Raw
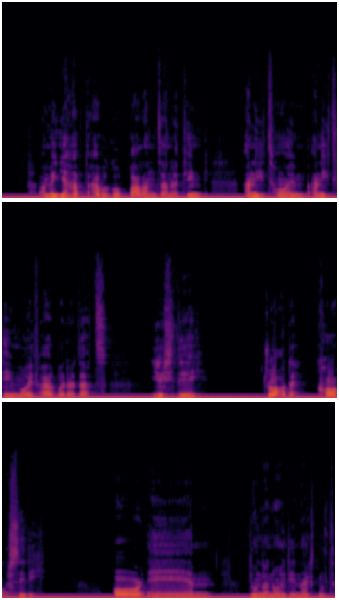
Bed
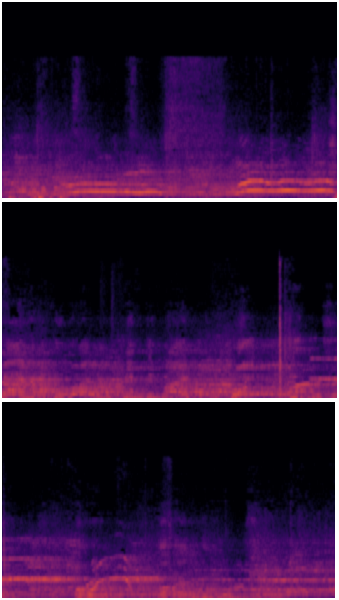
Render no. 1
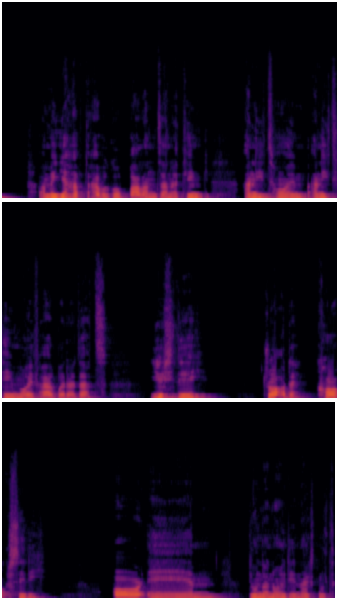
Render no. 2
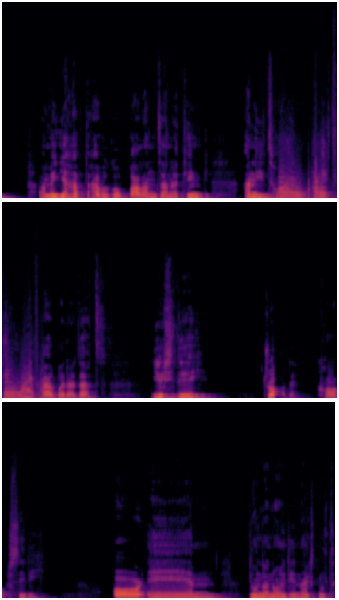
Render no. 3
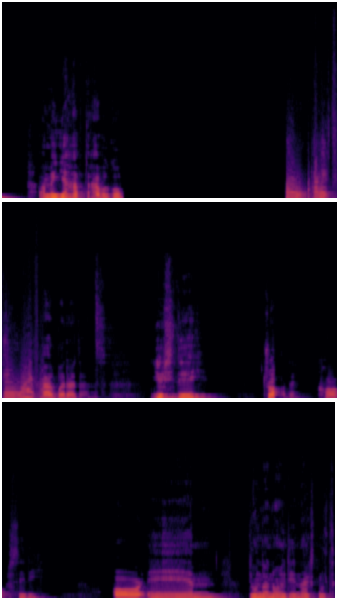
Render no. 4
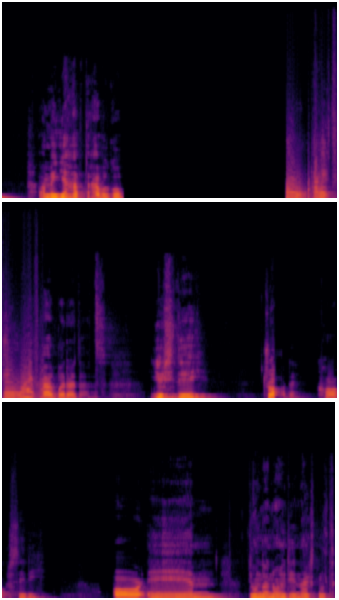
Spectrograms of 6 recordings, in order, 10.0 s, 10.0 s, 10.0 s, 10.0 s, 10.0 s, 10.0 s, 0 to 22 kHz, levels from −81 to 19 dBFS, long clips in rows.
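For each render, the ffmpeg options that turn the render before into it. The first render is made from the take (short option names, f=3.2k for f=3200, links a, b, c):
-af "bandreject=f=60:t=h:w=6,bandreject=f=120:t=h:w=6,bandreject=f=180:t=h:w=6,bandreject=f=240:t=h:w=6,bandreject=f=300:t=h:w=6"
-filter_complex "[0:a]asplit=3[a][b][c];[a]afade=t=out:st=2.76:d=0.02[d];[b]aeval=exprs='abs(val(0))':c=same,afade=t=in:st=2.76:d=0.02,afade=t=out:st=3.76:d=0.02[e];[c]afade=t=in:st=3.76:d=0.02[f];[d][e][f]amix=inputs=3:normalize=0,asettb=1/sr,asplit=3[g][h][i];[g]atrim=end=4.314[j];[h]atrim=start=4.31:end=4.88,asetpts=PTS-STARTPTS,afade=t=in:d=0.004:c=qsin,afade=t=out:st=0.566:d=0.004:c=qsin,acompressor=threshold=-52dB:ratio=5:attack=3.2:release=140:knee=1:detection=peak[k];[i]atrim=start=4.876[l];[j][k]acrossfade=d=0.004:c1=hsin:c2=qsin[m];[m][l]acrossfade=d=0.004:c1=qsin:c2=hsin,asplit=2[n][o];[n]atrim=end=6.08,asetpts=PTS-STARTPTS,afade=t=out:st=6.076:d=0.004:c=hsin:silence=0.0794328[p];[o]atrim=start=6.08,asetpts=PTS-STARTPTS,afade=t=in:d=1.8:silence=0.0794328[q];[p][q]concat=n=2:v=0:a=1"
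-filter_complex "[0:a]asplit=3[a][b][c];[a]afade=t=out:st=4.09:d=0.02[d];[b]acompressor=threshold=-44dB:ratio=12:attack=3.2:release=140:knee=1:detection=peak,afade=t=in:st=4.09:d=0.02,afade=t=out:st=4.89:d=0.02[e];[c]afade=t=in:st=4.89:d=0.02[f];[d][e][f]amix=inputs=3:normalize=0,asettb=1/sr,asplit=3[g][h][i];[g]atrim=end=6.154[j];[h]atrim=start=6.15:end=8.31,asetpts=PTS-STARTPTS,afade=t=in:d=0.004:c=qsin,afade=t=out:st=2.156:d=0.004:c=qsin,highshelf=f=3k:g=-11.5[k];[i]atrim=start=8.306[l];[j][k]acrossfade=d=0.004:c1=hsin:c2=qsin[m];[m][l]acrossfade=d=0.004:c1=qsin:c2=hsin,asplit=3[n][o][p];[n]atrim=end=1.22,asetpts=PTS-STARTPTS,afade=t=out:st=1.216:d=0.004:c=hsin[q];[o]atrim=start=1.22:end=2.85,asetpts=PTS-STARTPTS,volume=0[r];[p]atrim=start=2.85,asetpts=PTS-STARTPTS,afade=t=in:d=0.004:c=hsin[s];[q][r][s]concat=n=3:v=0:a=1"
-af "volume=10dB"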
